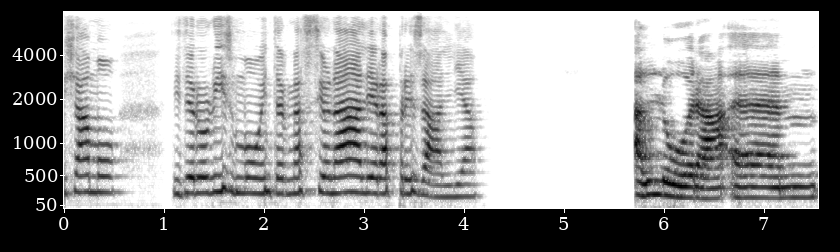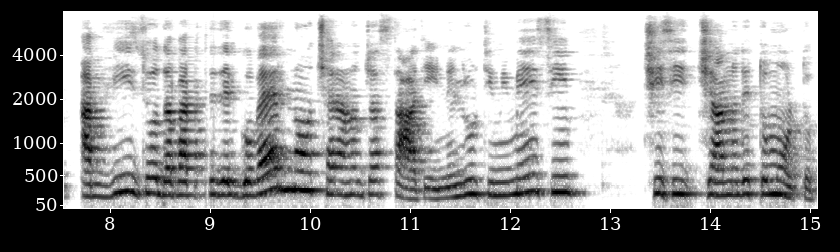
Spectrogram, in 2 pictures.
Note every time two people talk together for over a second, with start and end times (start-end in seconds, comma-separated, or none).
none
